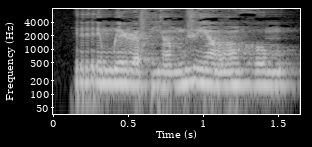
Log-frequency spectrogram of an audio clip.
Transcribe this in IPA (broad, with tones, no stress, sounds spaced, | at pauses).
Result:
r ɪ˧˩ m ɪː˧˩ ɭ ɐ˩ f j ɐ̃˩˥ m vʲ ẽ˧˩ lˠ ũ˧˩ ɦ o˧˩ m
